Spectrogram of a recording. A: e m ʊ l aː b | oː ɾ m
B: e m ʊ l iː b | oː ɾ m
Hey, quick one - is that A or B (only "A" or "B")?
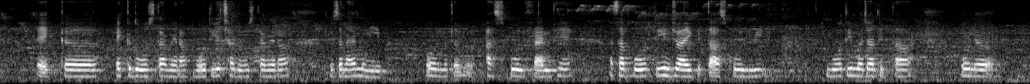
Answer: B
